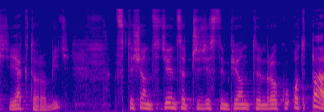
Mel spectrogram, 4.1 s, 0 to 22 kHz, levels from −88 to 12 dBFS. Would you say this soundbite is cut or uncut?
uncut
